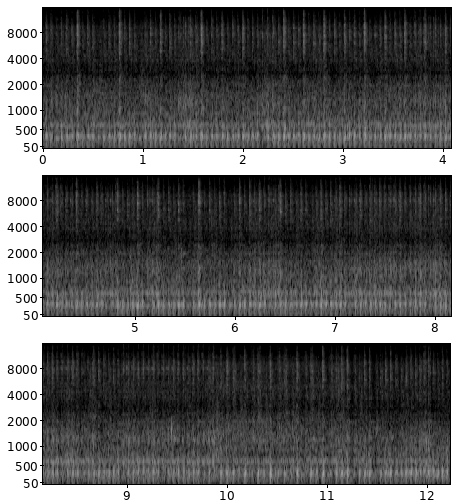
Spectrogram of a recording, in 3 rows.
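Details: Renault Super 5 idling after a head gasket replacement, coolant reservoir between min and max; steady, even mid-pitched hum with no misses or knocks over about twelve seconds; normal idle.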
